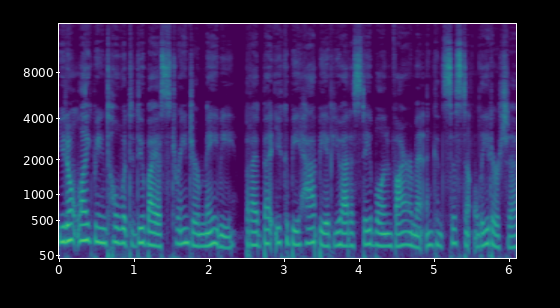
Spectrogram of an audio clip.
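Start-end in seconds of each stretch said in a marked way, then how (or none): none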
